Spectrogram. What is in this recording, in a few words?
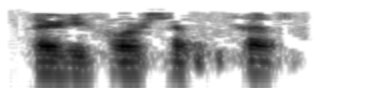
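Police Dispatch, Scanner audio recording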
